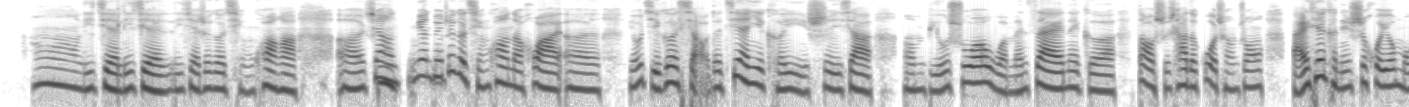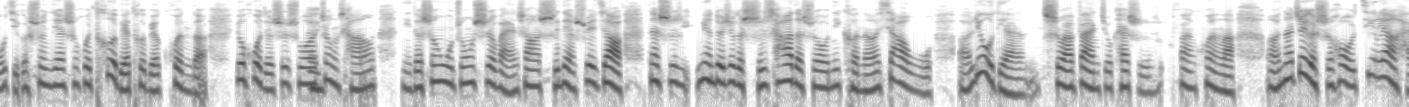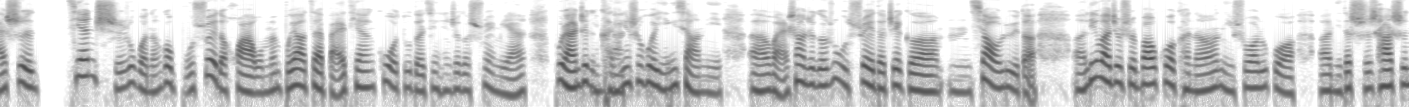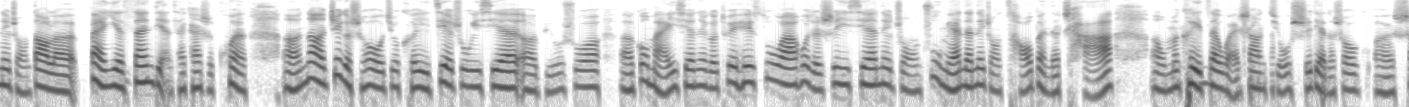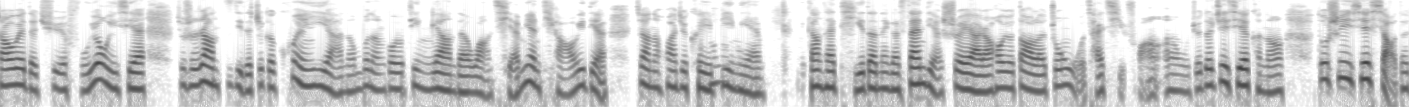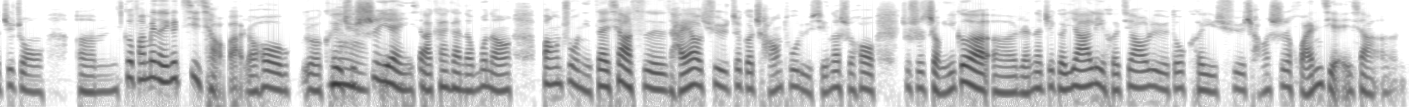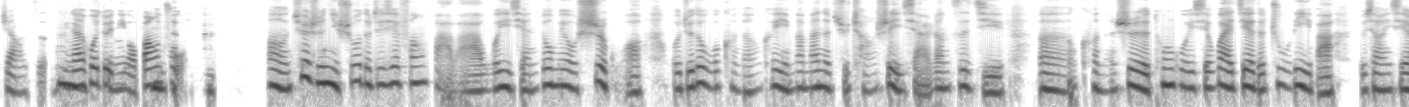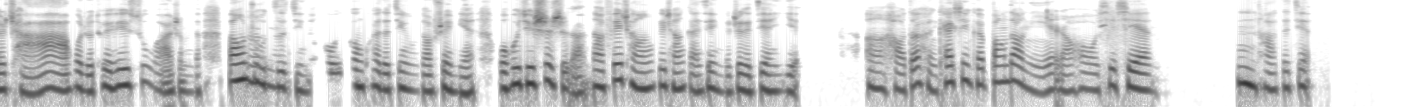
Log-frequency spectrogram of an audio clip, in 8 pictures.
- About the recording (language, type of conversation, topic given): Chinese, advice, 旅行时我常感到压力和焦虑，怎么放松？
- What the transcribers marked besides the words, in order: other background noise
